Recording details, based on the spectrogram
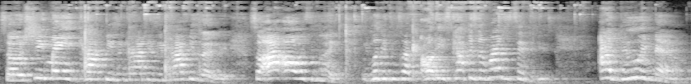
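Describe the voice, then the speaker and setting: Woman in her late twenties, high bright voice, emphatic podcast co-host, echoey room, a bit off-mic. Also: lively intonation, fast talker, recorded from a distance, a little hiss or hum. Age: 20s. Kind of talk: casual chat.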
